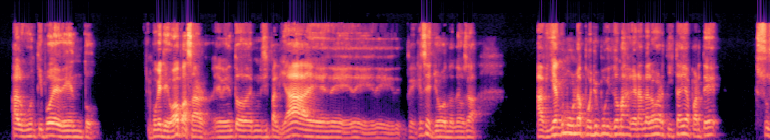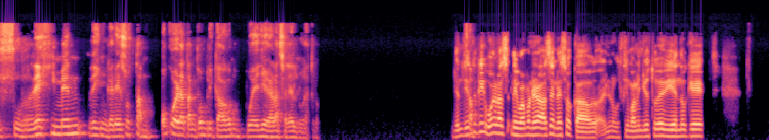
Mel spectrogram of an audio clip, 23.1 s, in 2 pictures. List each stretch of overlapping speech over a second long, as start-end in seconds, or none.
none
